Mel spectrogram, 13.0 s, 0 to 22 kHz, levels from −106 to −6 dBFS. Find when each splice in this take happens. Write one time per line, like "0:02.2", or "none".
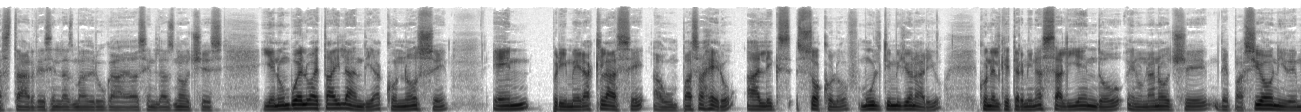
none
